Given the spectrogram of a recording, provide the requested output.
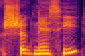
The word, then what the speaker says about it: Shaughnessy: Attends, j'essaie. Charles Chogonensi. – Voilà, Charles Shaughnessy, qui joue donc Monsieur Sheffield.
